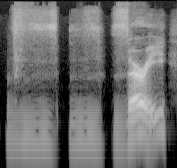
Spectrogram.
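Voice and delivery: "very" with a stressed V; clear V sound. Shown as a demonstration. Teacher modelling a clear V sound. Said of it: "instead of saying very".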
